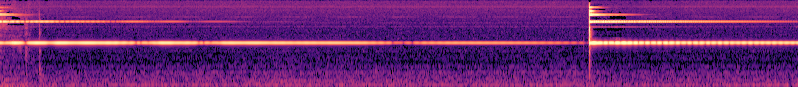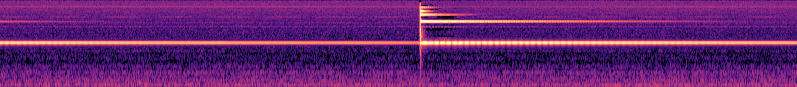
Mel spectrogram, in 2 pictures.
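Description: Tibetan cymbals struck three times at slow, even intervals to invite a moment of mindfulness, each strike giving a bright, high, pure ringing tone that sustains and fades slowly into the next. No voices.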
